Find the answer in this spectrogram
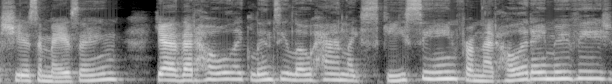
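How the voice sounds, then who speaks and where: Talking at a fairly quick pace, a woman with an Australian accent uses a fairly high pitch with ordinary pitch variation. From Australia, Sydney. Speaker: activist and coach. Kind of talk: casual interview chat. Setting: video call.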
